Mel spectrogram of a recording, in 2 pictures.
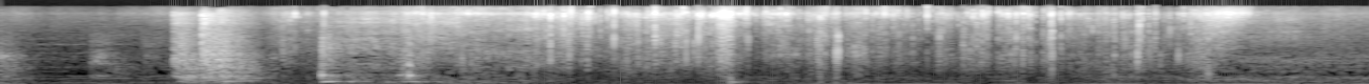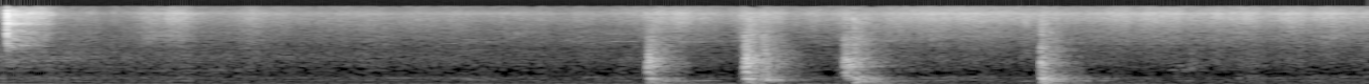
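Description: A mop swishes across a floor.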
